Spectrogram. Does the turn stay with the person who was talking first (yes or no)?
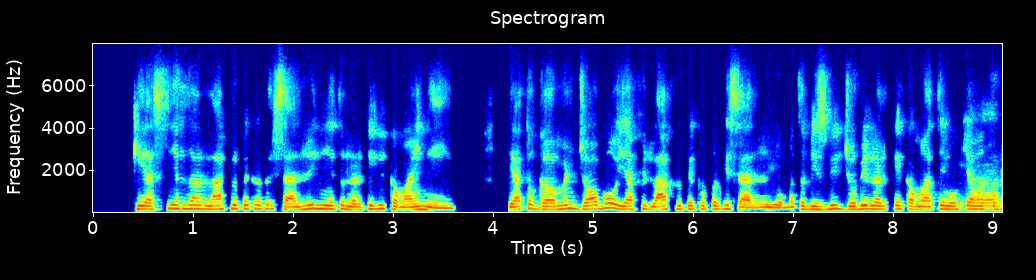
no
